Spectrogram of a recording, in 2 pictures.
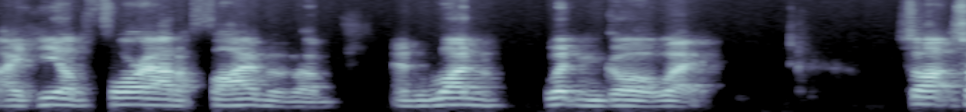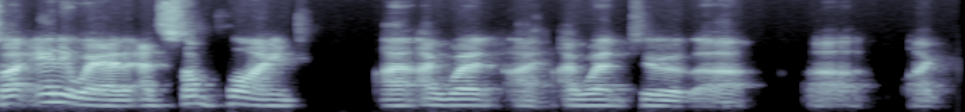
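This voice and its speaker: A man in a casual chat with a mellow voice who talks haltingly and repeats his words. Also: medium pitch, rough recording. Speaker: guest.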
